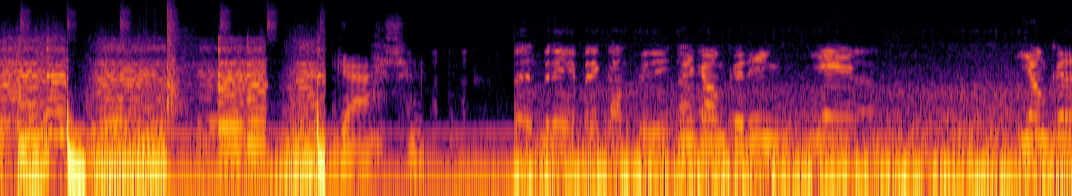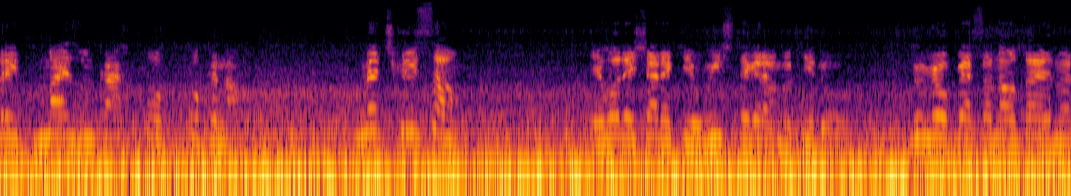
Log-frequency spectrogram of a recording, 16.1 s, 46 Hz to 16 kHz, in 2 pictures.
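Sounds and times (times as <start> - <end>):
car engine and road rumble: 0.0 - 16.0
people talking: 2.4 - 6.6, 7.6 - 9.9, 10.7 - 11.6, 12.5 - 16.0.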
